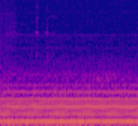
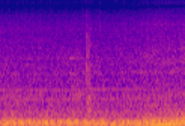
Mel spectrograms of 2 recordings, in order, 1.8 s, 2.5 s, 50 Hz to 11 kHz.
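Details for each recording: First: 1957 Chevy 210 hot rod barn find, long-sitting, first start after adding fuel and fuel pump priming: fired right up immediately, steady even running with firm low tone, no knocks or misses; smooth idle. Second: 1957 Chevy 210 hot rod barn find driving 600 miles home, low gearing, struggling at highway speed: low V8 drone with uneven stumbling beat under load, spits and sputters; cause unknown.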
